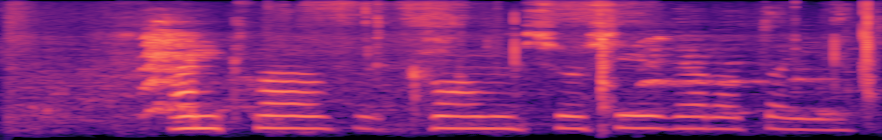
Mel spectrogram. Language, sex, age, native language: Icelandic, female, 11, Icelandic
